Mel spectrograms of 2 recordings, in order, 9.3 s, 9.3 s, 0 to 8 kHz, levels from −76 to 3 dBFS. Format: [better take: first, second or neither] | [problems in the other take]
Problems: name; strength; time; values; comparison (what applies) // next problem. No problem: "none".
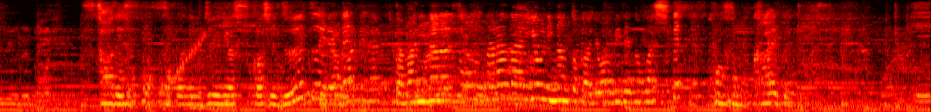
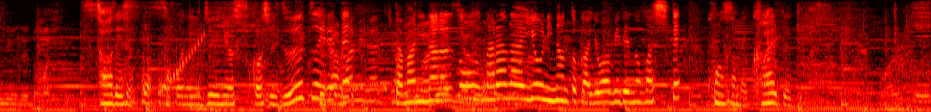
second | room echo; dies away in 1.9 s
